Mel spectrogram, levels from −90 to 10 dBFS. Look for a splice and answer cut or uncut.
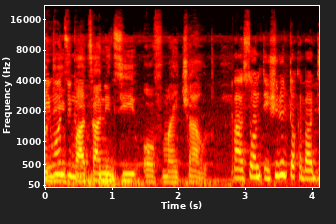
cut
